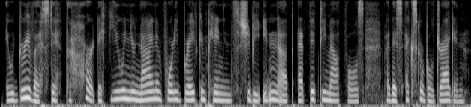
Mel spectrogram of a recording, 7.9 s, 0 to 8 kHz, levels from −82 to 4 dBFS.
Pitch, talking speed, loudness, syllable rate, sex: 200 Hz, 205 wpm, -17 LUFS, 5.6 syllables/s, female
